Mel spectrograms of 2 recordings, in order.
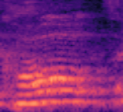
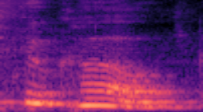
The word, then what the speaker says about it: Foucault: Judith Butler I once tried the reference for kalt at a party to make myself sound smart and my friend politely corrected me and said it's pronounced Foucault the only reason I'm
